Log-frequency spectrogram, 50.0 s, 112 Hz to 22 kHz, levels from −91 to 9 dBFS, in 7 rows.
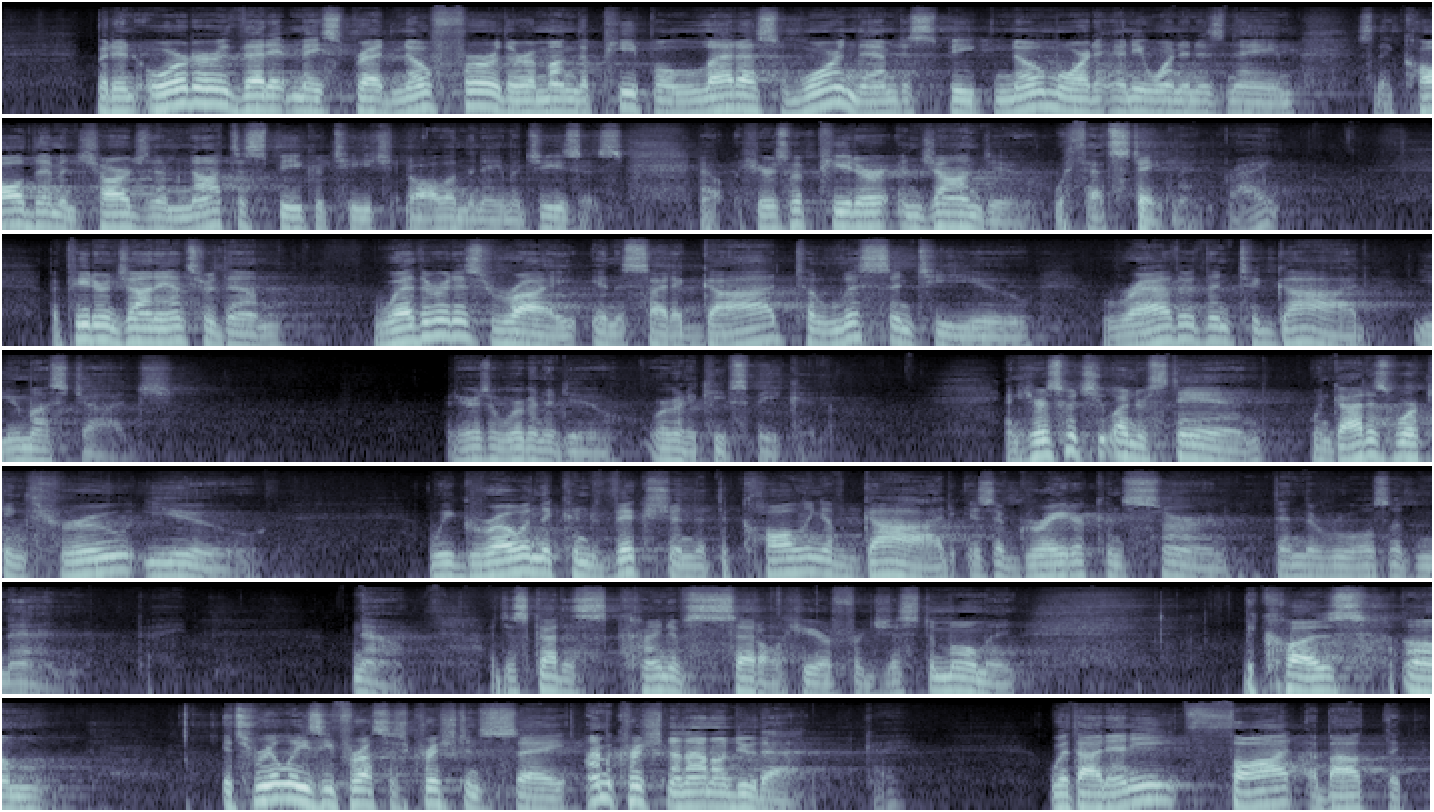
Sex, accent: male, American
